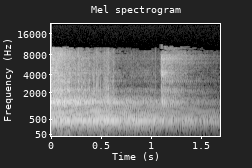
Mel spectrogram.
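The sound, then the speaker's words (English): A thunder tube rumbles loudly, a dense, boomy roar with a metallic, springy resonance that holds steady for under two seconds, slowly fading slightly, with no one speaking. “Secondly, can we hear some Thunder Tube”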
